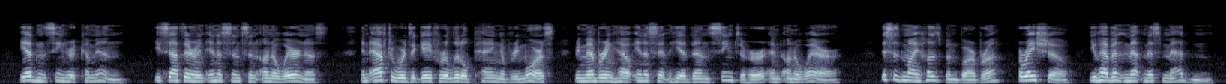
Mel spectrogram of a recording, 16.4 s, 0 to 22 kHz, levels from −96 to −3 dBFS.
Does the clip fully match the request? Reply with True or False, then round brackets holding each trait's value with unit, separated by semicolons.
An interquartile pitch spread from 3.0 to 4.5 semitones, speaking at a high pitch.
False (4.1 semitones; 150 Hz)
